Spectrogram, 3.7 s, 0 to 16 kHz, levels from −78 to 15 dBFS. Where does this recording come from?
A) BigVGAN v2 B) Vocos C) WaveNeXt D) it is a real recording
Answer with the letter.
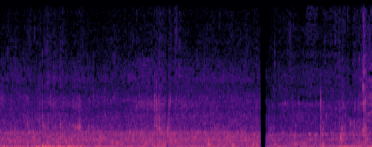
D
